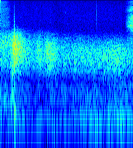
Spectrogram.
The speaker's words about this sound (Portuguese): Há muito que a terra, pisada pelos seus pés, mareava em guerra. Às vezes adormecia a som das balas.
